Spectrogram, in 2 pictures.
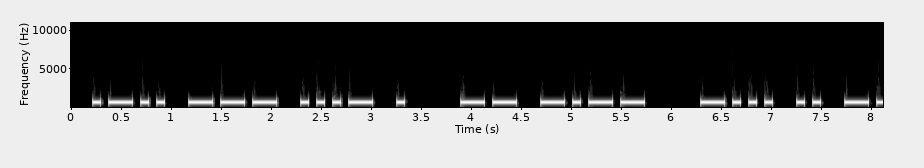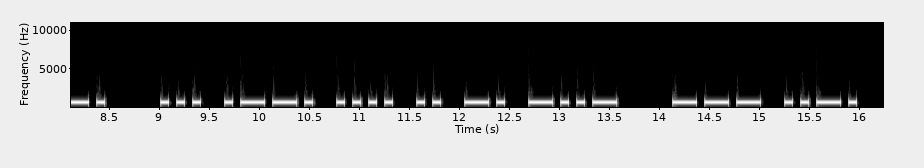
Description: Morse code, heard as a keyed tone, about 15 wpm, 700 Hz. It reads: LOVE MY BIG SPHINX OF
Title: Pangram Challenge v2 - 15wpm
